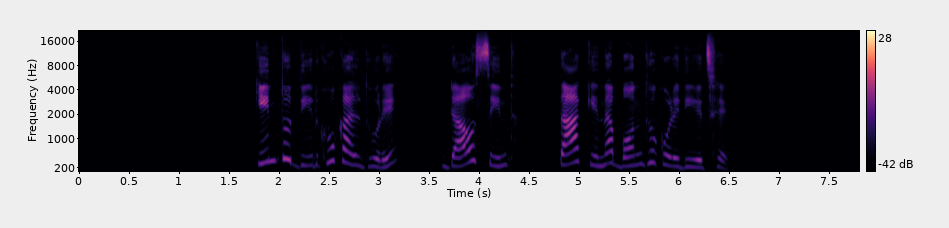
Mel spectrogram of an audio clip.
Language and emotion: Bengali, neutral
